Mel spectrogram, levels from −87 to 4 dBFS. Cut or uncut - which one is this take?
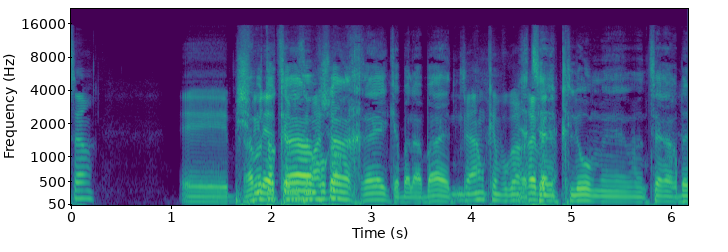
uncut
